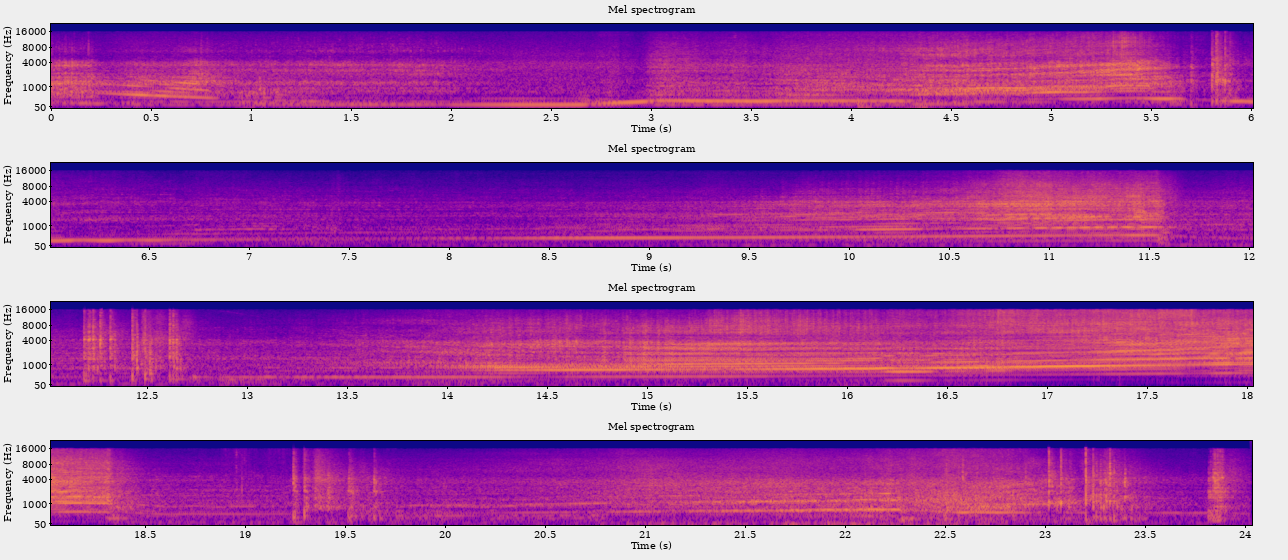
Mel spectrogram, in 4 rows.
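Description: Lamborghini Aventador SVJ V12 with a Gintani F1 exhaust, accelerating hard. Its pitch climbs in long pulls and drops suddenly at each upshift, with sharp cracks at the shifts.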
